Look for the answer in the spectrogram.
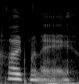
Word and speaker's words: Hogmanay: Hogmanay? – Hogmanay.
